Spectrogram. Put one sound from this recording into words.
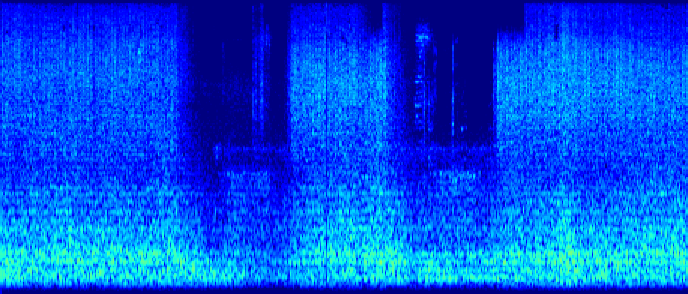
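A jetpack engine roars steadily.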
